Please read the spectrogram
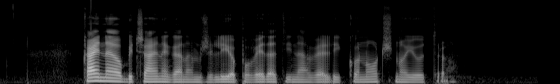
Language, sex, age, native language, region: Slovenian, male, 18-29, Slovenian, Southeast Slovenia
